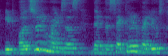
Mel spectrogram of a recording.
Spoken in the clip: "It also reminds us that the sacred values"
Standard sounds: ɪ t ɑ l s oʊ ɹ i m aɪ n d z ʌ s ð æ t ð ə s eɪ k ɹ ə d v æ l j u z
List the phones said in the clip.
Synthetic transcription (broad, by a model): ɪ t ɑ l s oʊ ɹ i m aɪ n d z ʌ s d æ t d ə s eɪ k ɹ ə d v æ l j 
